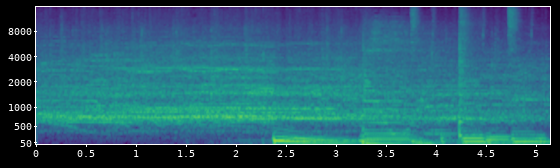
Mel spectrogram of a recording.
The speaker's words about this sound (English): So it's two experts telling us what might happen this season on the European Football Show in a association with Eurosport, and that at least is worth a round of applause.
